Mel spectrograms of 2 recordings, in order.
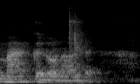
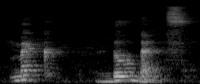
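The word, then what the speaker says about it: McDonald's: अब इसका कुछ लोग बोलते हैं MC डोनाल्ड्स, कुछ लोग बोलते हैं मैकडोनाल्ड, मैकडोनाल्ड नहीं है, इसको मैकडोनल्ड्स, मैकडोनल्ड्स, मैकडोनल्ड्स, मैकडोनल्ड्स ऐसे बोलते हैं, मैकडोनल्ड्स, ठीक।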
